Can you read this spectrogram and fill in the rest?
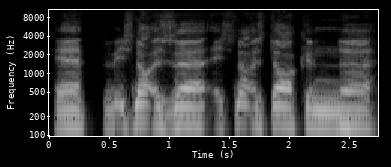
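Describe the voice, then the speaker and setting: A man's voice: medium pitch, little pitch movement, normal speed, a little mellow, no echo. A man, a drummer guesting in an interview, talking in a laid-back, rambling way. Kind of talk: casual interview chat.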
